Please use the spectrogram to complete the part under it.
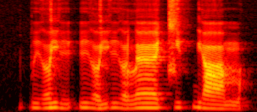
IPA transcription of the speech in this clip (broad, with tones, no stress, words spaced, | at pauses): pi˩˧ə̯ji˩ʔi˧˩ə̯ ji˧˩ə̯lɛː˧t͡ɕi˧˥k̚ ja˧˩m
